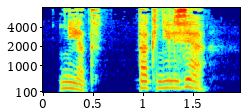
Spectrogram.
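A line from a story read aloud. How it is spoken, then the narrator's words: Sad exhaled words. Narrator (Russian): выдохнула с грустью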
